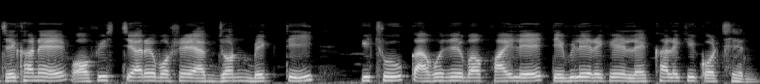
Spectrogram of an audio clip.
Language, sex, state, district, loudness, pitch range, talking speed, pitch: Bengali, male, West Bengal, Cooch Behar, -14 LUFS, 155-175 Hz, 110 wpm, 165 Hz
